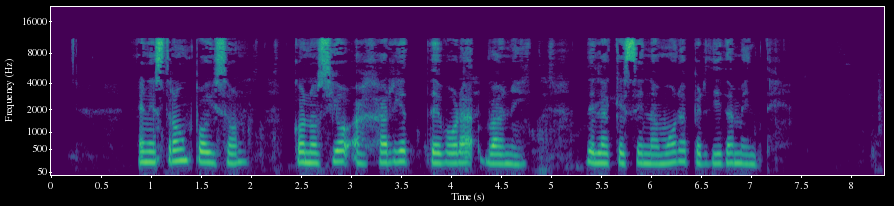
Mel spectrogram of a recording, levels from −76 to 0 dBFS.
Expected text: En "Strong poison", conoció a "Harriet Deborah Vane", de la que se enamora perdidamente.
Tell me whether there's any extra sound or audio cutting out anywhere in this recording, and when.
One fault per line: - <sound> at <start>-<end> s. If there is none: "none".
none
